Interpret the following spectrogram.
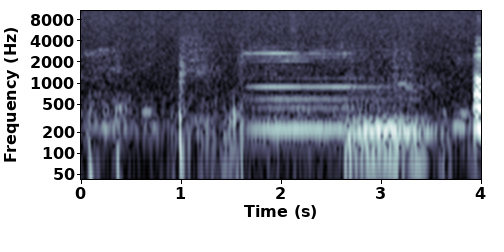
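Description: Near silence, then a faint held instrumental chord starts about a second and a half in and is joined by lower notes about a second later.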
